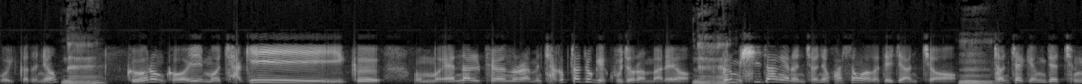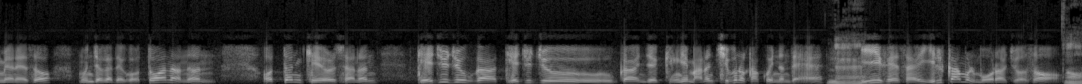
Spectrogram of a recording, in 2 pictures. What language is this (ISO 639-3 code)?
kor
